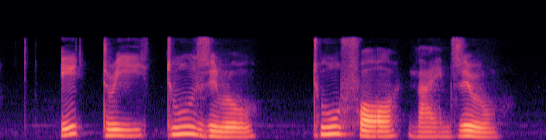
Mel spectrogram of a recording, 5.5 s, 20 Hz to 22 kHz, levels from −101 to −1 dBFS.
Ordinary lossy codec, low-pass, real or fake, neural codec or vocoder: none; 7.2 kHz; fake; autoencoder, 22.05 kHz, a latent of 192 numbers a frame, VITS, trained on one speaker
